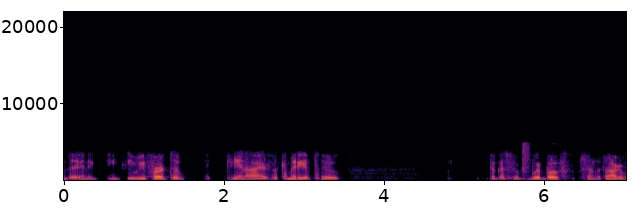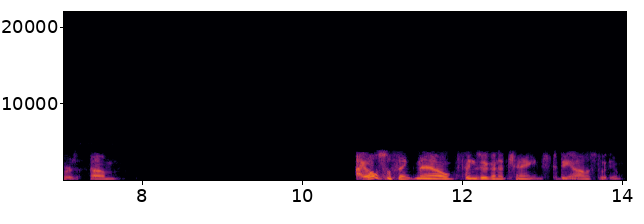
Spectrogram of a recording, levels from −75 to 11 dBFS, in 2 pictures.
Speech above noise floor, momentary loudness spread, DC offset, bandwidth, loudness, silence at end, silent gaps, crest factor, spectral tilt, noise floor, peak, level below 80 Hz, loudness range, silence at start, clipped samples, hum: 54 dB; 16 LU; under 0.1%; 5.2 kHz; -26 LUFS; 0.1 s; none; 20 dB; -8.5 dB/octave; -79 dBFS; -8 dBFS; -64 dBFS; 11 LU; 0 s; under 0.1%; none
